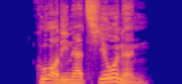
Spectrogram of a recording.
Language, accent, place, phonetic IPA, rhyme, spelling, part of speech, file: German, Germany, Berlin, [koʔɔʁdinaˈt͡si̯oːnən], -oːnən, Koordinationen, noun, De-Koordinationen.ogg
- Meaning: plural of Koordination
